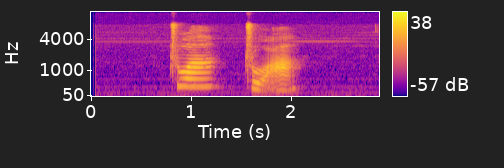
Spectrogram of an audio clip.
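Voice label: "Zhua", chinese syllable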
